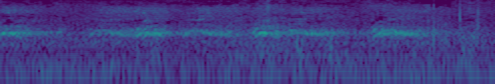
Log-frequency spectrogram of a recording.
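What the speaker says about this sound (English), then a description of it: "have you ever heard crows going, the other crow in the tree says to the other crow, when a car comes, he goes, "Ka, ka, ka, ka, ka."" Crows caw from nearby in a steady series of about four harsh calls, evenly spaced and standing out against a quiet outdoor background.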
